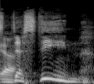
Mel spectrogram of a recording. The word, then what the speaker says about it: Destin: It's pronounced Destine. – Destine. – Well, now I can say it's like Destiny without the Y, but then people write D-E-S-T-I-N-E. And I'm like, no! There's no last letter.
